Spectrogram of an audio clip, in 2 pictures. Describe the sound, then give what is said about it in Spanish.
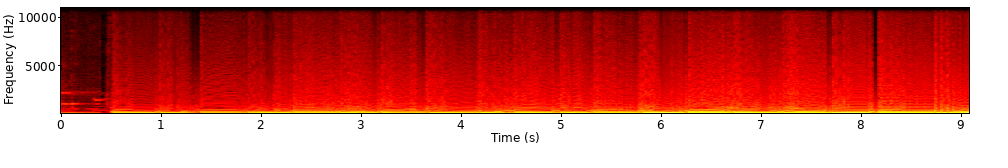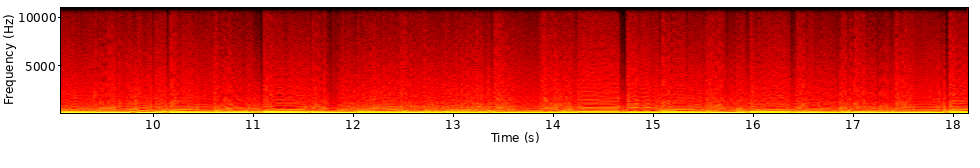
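An electric bass guitar played through a Big Move effects pedal, giving a gritty, distorted tone. Steady, rhythmic low notes with thick overtones keep going at an even loudness, with no talking over them. “Eh, siento que es, o sea, la verdad tendría que escuchar limpio, pero siento que en reacción al Big Move reaccionó mejor el, Precision.”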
